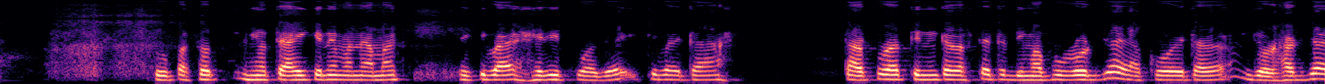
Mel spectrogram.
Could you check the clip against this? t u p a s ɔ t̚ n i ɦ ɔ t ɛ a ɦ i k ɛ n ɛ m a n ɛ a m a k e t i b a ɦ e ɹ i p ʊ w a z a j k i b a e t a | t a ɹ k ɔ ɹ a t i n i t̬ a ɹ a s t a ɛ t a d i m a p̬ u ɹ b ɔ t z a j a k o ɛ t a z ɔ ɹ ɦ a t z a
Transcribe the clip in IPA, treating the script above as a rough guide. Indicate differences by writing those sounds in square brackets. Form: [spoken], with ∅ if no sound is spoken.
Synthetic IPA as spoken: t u p a s ɔ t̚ n i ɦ ɔ t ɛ a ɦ i k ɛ n ɛ m a n ɛ a m a k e [k] i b a ɦ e ɹ i p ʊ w a z a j k i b a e t a | t a ɹ [p] ɔ ɹ a t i n i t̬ a ɹ a s t a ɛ t a d i m a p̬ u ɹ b ɔ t z a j a k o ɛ t a z ɔ ɹ ɦ a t z a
